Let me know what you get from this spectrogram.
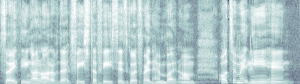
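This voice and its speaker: A woman speaks with a Hawaiian accent at a medium pitch, her intonation fairly even. The recording is very clean with a silent background. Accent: Hawaiian local English. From Hawaii, West Kauai. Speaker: public commenter, teacher. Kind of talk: public comment at community meeting. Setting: school meeting hall with audience. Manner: halting, many fillers.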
